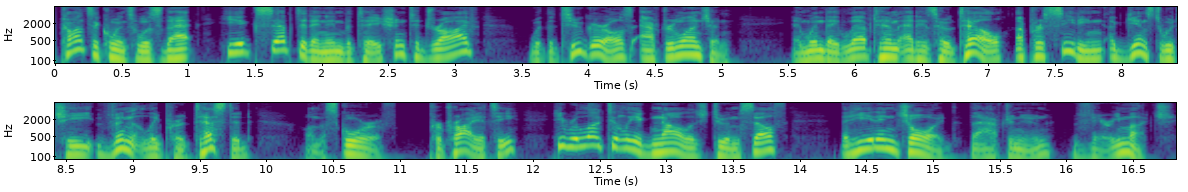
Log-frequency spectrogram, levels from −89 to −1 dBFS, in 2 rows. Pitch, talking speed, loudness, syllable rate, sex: 125 Hz, 175 wpm, -20 LUFS, 5.8 syllables/s, male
